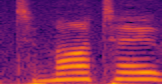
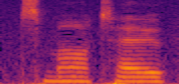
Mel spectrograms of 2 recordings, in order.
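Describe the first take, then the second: First: Said in the usual way. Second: "tomato" as "tmato" with the first vowel lost; elided tomato. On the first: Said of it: "instead of saying". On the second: Shown as a demonstration. Teacher demonstrating vowel elision. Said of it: "we get".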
